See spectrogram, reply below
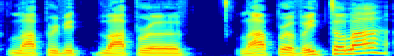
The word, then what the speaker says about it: Laprovittola: I'm probably going to butcher this, but I think it's Nicolas Laprovittola. I'm not perfect. – Sure I'm saying his name. – You did it.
